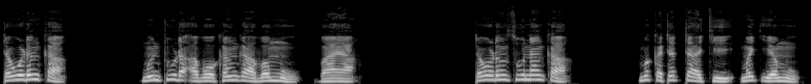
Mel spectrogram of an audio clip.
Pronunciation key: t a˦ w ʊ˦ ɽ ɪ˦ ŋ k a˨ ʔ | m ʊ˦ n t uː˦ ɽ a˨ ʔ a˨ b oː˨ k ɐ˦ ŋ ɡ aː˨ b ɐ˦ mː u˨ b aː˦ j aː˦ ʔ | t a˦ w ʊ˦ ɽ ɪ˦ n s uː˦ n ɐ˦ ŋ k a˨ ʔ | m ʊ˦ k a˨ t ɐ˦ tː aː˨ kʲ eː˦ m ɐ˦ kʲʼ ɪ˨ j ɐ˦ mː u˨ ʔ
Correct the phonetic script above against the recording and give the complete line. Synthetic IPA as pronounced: t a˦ w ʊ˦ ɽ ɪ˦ ŋ k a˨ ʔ | m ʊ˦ n t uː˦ ɽ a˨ ʔ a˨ b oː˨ k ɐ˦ ŋ ɡ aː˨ b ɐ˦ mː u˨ b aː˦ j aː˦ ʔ | t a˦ w ʊ˦ ɽ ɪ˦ n s uː˦ n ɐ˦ ŋ k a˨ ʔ | m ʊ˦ k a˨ t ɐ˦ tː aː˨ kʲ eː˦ m ɐ˦ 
